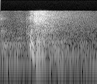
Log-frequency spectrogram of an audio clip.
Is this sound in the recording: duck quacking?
no

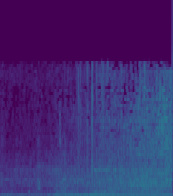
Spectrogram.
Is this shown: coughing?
no

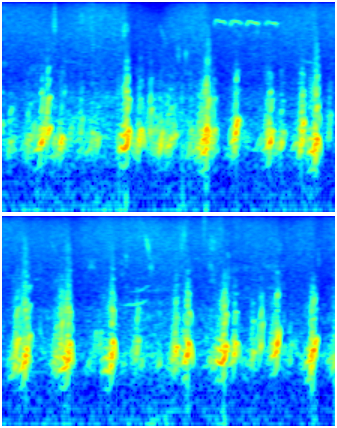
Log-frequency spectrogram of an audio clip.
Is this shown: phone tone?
no

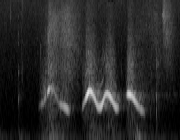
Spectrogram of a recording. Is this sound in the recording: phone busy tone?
no

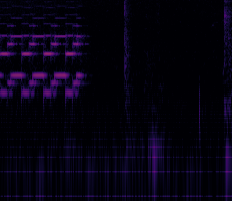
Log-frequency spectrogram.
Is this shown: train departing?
no

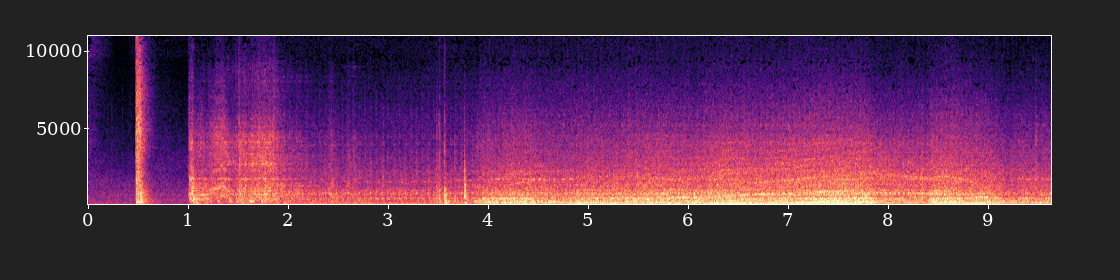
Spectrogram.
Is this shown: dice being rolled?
no

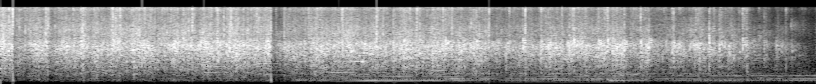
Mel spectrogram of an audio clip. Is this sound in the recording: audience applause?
yes

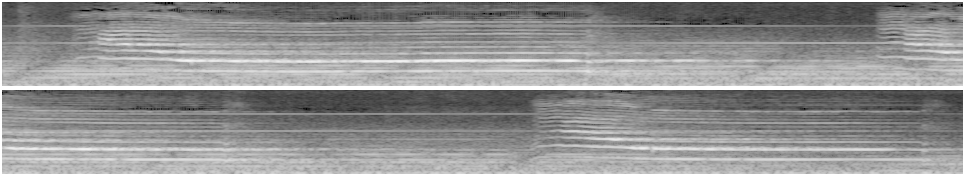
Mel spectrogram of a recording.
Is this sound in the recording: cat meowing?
yes

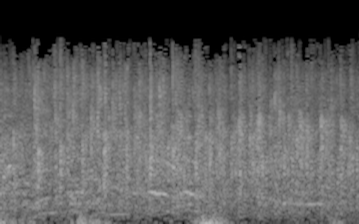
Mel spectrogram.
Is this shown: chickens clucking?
no

